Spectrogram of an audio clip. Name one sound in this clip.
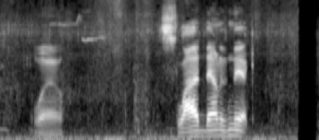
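A man speaks close by in a relaxed voice.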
